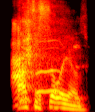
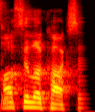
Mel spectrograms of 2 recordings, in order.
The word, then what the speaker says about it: Oscillococcinum: No, it's oscillococcinum. Oh. Oscillococcinum? Oscillococcinum, yeah. Oh, okay. We get the cox in there.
